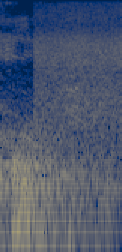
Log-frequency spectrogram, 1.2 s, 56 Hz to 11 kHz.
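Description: Thunder rumbles close and loud through steady rain in a Sims 4 storm, one low roll fading within about a second, with no talk over it.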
